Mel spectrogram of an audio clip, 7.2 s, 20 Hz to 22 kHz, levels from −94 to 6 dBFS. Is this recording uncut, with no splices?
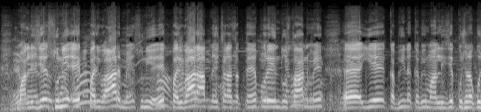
yes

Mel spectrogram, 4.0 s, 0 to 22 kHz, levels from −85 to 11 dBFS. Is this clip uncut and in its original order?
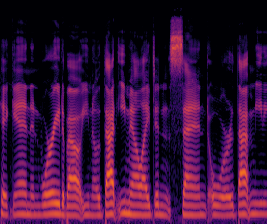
yes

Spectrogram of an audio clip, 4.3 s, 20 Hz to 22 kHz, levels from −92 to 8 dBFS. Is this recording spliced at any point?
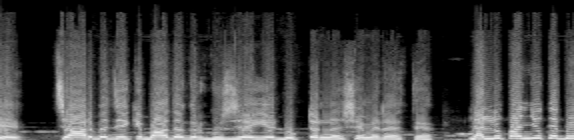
yes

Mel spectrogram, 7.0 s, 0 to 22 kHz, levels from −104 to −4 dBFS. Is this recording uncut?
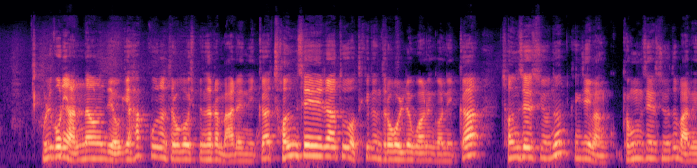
yes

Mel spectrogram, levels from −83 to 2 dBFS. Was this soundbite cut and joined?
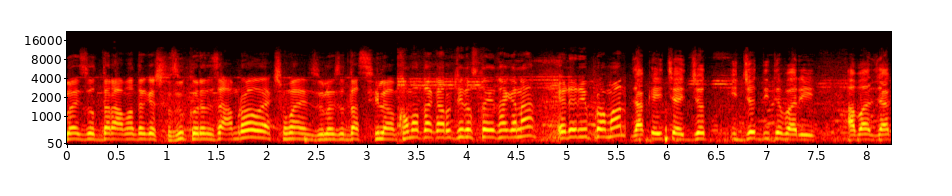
no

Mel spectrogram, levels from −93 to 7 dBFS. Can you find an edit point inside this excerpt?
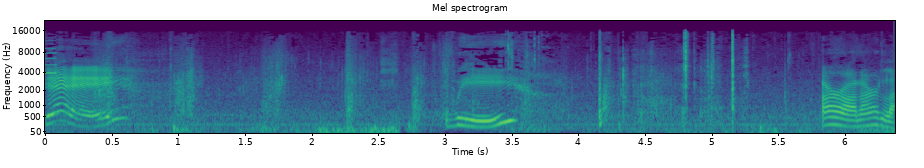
no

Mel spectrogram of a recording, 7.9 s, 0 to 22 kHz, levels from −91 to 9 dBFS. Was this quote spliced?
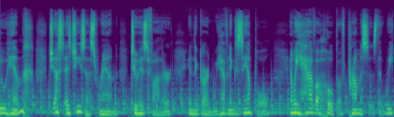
no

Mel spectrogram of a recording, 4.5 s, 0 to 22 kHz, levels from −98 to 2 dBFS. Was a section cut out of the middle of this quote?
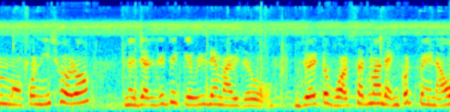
no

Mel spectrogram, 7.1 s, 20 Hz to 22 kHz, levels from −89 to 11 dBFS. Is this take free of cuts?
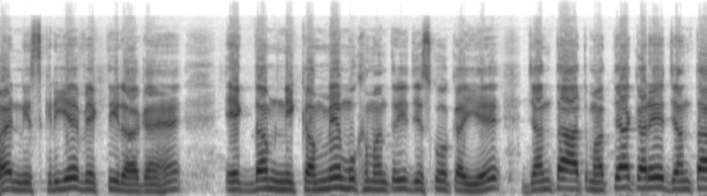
no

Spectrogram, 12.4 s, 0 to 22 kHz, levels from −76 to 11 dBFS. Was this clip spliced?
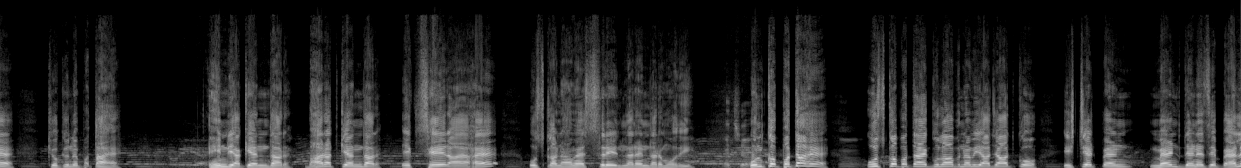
no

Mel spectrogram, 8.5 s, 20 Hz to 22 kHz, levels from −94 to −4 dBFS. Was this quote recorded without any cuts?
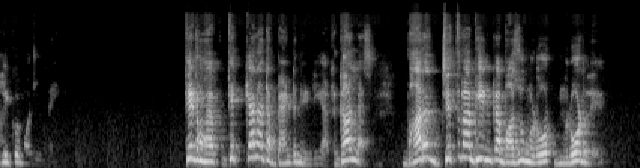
yes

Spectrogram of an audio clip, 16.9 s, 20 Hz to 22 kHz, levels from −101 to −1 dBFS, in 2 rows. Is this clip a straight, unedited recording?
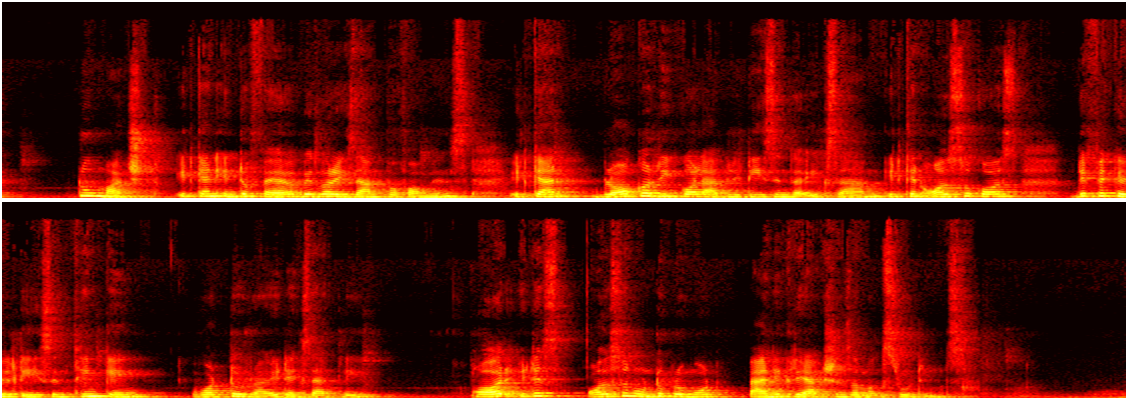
yes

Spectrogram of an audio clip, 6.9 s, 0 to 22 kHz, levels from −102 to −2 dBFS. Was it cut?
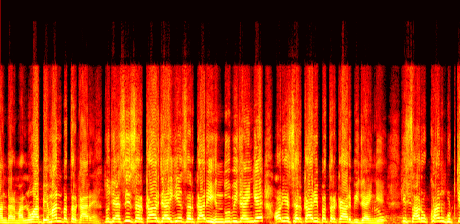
yes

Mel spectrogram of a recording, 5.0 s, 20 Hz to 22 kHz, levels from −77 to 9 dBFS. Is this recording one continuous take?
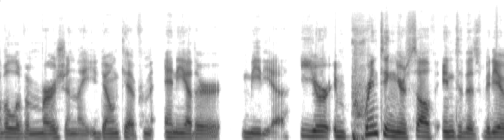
no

